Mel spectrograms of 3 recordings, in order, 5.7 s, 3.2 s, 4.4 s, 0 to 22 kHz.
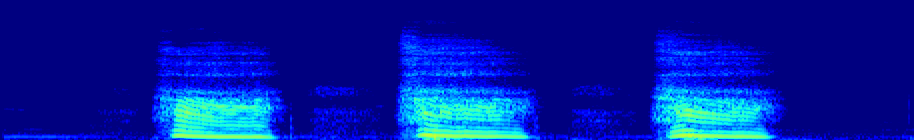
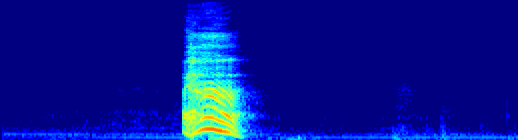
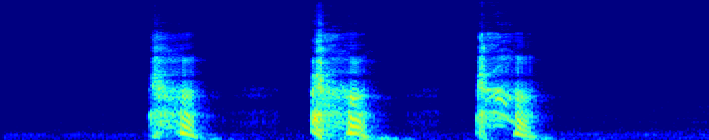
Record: exhalation_length: 5.7 s
exhalation_amplitude: 4081
exhalation_signal_mean_std_ratio: 0.56
cough_length: 3.2 s
cough_amplitude: 23689
cough_signal_mean_std_ratio: 0.26
three_cough_length: 4.4 s
three_cough_amplitude: 12009
three_cough_signal_mean_std_ratio: 0.36
survey_phase: beta (2021-08-13 to 2022-03-07)
age: 45-64
gender: Male
wearing_mask: 'No'
symptom_none: true
smoker_status: Never smoked
respiratory_condition_asthma: false
respiratory_condition_other: false
recruitment_source: REACT
submission_delay: 2 days
covid_test_result: Negative
covid_test_method: RT-qPCR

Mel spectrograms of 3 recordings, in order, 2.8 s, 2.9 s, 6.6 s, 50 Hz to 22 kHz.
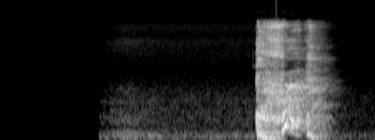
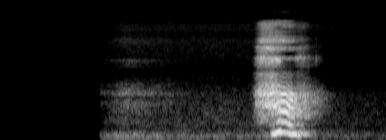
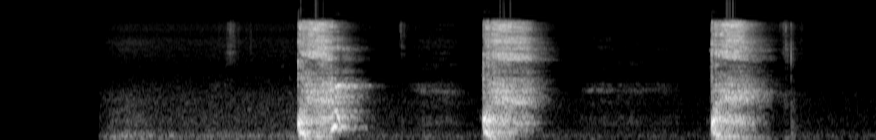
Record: cough_length: 2.8 s
cough_amplitude: 32768
cough_signal_mean_std_ratio: 0.35
exhalation_length: 2.9 s
exhalation_amplitude: 30174
exhalation_signal_mean_std_ratio: 0.31
three_cough_length: 6.6 s
three_cough_amplitude: 32768
three_cough_signal_mean_std_ratio: 0.35
survey_phase: beta (2021-08-13 to 2022-03-07)
age: 18-44
gender: Female
wearing_mask: 'No'
symptom_none: true
smoker_status: Never smoked
respiratory_condition_asthma: false
respiratory_condition_other: false
recruitment_source: REACT
submission_delay: 5 days
covid_test_result: Negative
covid_test_method: RT-qPCR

